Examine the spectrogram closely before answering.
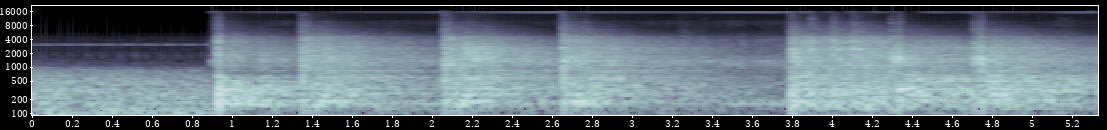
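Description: Rifle gunshots: about eight sharp shots at uneven intervals, a few in quick succession near four seconds in, each followed by an echo.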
